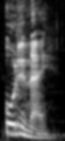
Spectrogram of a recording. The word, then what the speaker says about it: Udine: Udine.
